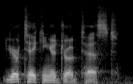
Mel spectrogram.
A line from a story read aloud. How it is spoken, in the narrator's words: he says calmly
